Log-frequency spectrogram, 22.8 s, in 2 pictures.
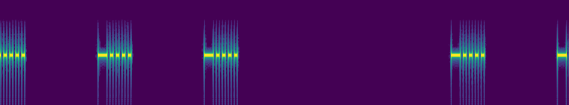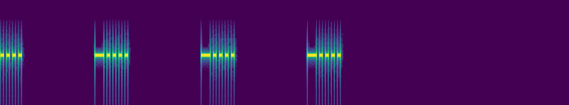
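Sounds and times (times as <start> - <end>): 
morse code beeps for numeral six: 0.0 - 0.6, 2.0 - 2.7, 4.1 - 4.8, 9.0 - 9.8, 11.2 - 11.8, 13.3 - 14.0, 15.4 - 16.1, 17.6 - 18.2.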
